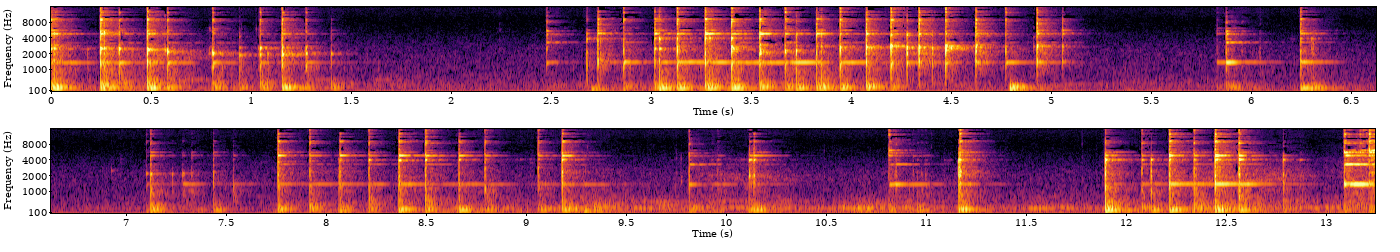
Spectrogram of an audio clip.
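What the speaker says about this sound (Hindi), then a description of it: "अब आपने इसको अच्छे से मिक्स करना है।" A spoon stirs an apple cider vinegar and honey drink in a glass, giving bursts of bright, rapid clinking separated by short silences. The sound is close and moderately quiet, with no speech.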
